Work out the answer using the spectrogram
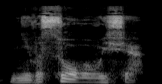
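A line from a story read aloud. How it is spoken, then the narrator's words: Angry whisper. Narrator (Russian): злобно прошептала Таха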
